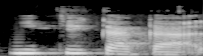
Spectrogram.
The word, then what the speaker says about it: Titicaca: And how do you pronounce it for me again? – Lake Titicaca Niticaca.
